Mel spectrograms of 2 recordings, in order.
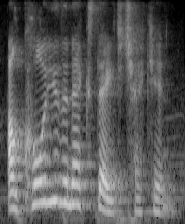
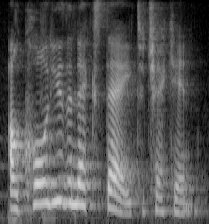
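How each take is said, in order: Both takes have the same delivery.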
